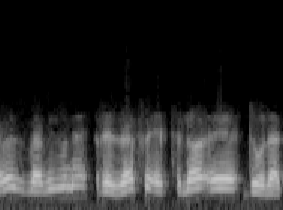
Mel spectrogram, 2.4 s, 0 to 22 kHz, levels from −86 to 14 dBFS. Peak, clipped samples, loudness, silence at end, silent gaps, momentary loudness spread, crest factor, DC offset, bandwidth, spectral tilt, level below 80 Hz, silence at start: -6 dBFS; under 0.1%; -19 LUFS; 0 s; none; 6 LU; 12 dB; under 0.1%; 3 kHz; -9 dB/octave; -66 dBFS; 0 s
